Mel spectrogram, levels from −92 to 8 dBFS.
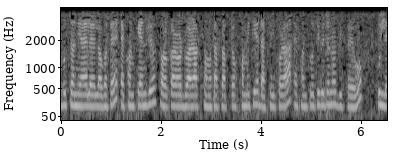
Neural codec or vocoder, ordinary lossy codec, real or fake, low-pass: none; none; real; 3.6 kHz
